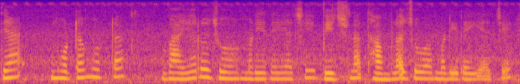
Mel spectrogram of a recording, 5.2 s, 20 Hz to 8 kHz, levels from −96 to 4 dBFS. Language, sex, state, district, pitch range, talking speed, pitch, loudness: Gujarati, female, Gujarat, Valsad, 210-255 Hz, 150 wpm, 220 Hz, -18 LUFS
